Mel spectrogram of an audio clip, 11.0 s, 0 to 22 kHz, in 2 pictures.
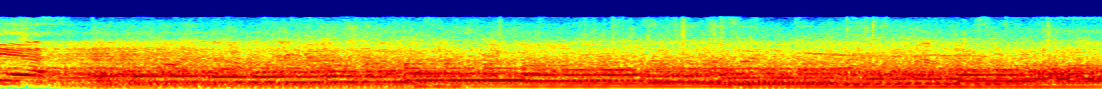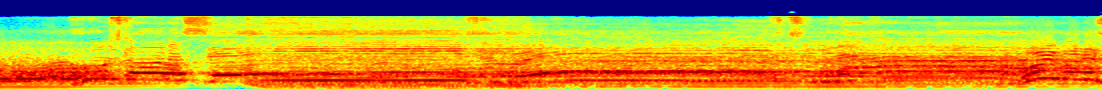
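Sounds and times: electronic music over pa: 0.0 - 11.0.

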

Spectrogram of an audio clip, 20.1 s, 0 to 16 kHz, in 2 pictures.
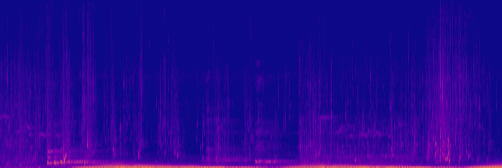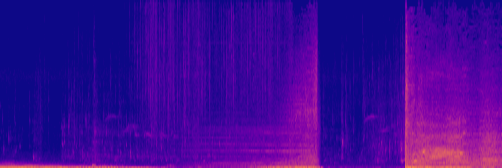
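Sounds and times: watery swishing effects: 0.0 - 17.0
droning horror film score: 1.5 - 13.1, 13.8 - 16.5, 18.2 - 20.0.

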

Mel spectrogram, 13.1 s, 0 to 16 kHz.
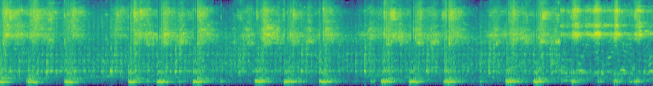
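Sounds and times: crowd noise: 0.0 - 13.0
procession drums beating: 0.0 - 13.0.

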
